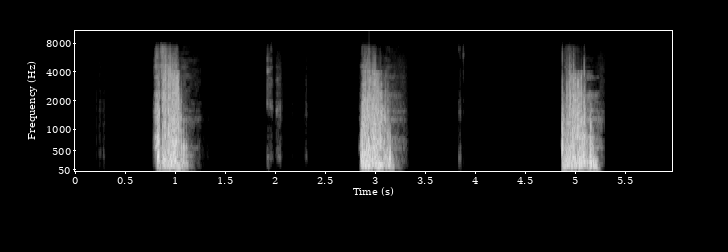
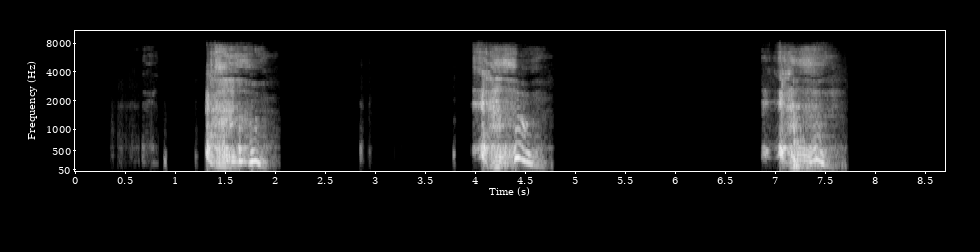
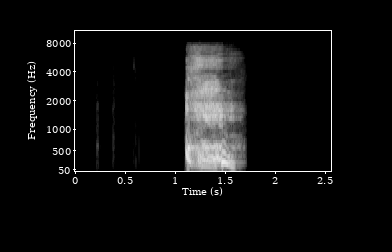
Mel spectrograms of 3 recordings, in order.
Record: {"exhalation_length": "6.0 s", "exhalation_amplitude": 32767, "exhalation_signal_mean_std_ratio": 0.31, "three_cough_length": "8.7 s", "three_cough_amplitude": 29770, "three_cough_signal_mean_std_ratio": 0.34, "cough_length": "2.6 s", "cough_amplitude": 28175, "cough_signal_mean_std_ratio": 0.36, "survey_phase": "beta (2021-08-13 to 2022-03-07)", "age": "45-64", "gender": "Male", "wearing_mask": "No", "symptom_cough_any": true, "symptom_fatigue": true, "smoker_status": "Never smoked", "respiratory_condition_asthma": false, "respiratory_condition_other": false, "recruitment_source": "REACT", "submission_delay": "0 days", "covid_test_result": "Negative", "covid_test_method": "RT-qPCR", "influenza_a_test_result": "Negative", "influenza_b_test_result": "Negative"}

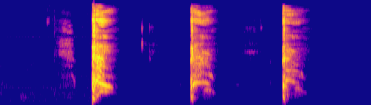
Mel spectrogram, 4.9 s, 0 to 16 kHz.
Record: {"three_cough_length": "4.9 s", "three_cough_amplitude": 28273, "three_cough_signal_mean_std_ratio": 0.25, "survey_phase": "alpha (2021-03-01 to 2021-08-12)", "age": "45-64", "gender": "Female", "wearing_mask": "No", "symptom_none": true, "smoker_status": "Never smoked", "respiratory_condition_asthma": false, "respiratory_condition_other": false, "recruitment_source": "REACT", "submission_delay": "1 day", "covid_test_result": "Negative", "covid_test_method": "RT-qPCR"}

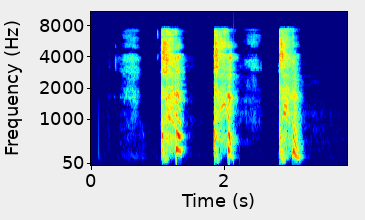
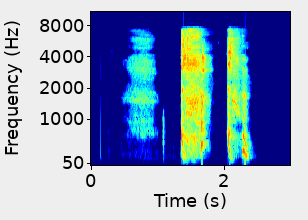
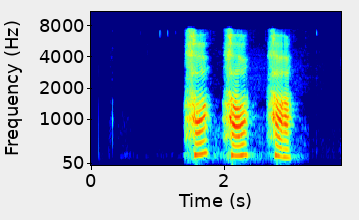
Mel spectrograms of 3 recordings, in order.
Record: {"three_cough_length": "3.8 s", "three_cough_amplitude": 32356, "three_cough_signal_mean_std_ratio": 0.37, "cough_length": "3.0 s", "cough_amplitude": 32768, "cough_signal_mean_std_ratio": 0.37, "exhalation_length": "3.8 s", "exhalation_amplitude": 27648, "exhalation_signal_mean_std_ratio": 0.39, "survey_phase": "beta (2021-08-13 to 2022-03-07)", "age": "18-44", "gender": "Female", "wearing_mask": "No", "symptom_none": true, "smoker_status": "Never smoked", "respiratory_condition_asthma": false, "respiratory_condition_other": false, "recruitment_source": "REACT", "submission_delay": "1 day", "covid_test_result": "Negative", "covid_test_method": "RT-qPCR", "influenza_a_test_result": "Negative", "influenza_b_test_result": "Negative"}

